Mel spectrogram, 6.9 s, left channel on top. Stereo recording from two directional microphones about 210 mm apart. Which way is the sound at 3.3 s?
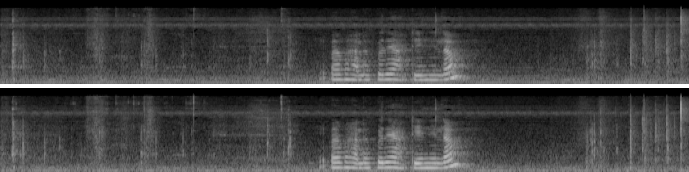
35° right (ahead or behind).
